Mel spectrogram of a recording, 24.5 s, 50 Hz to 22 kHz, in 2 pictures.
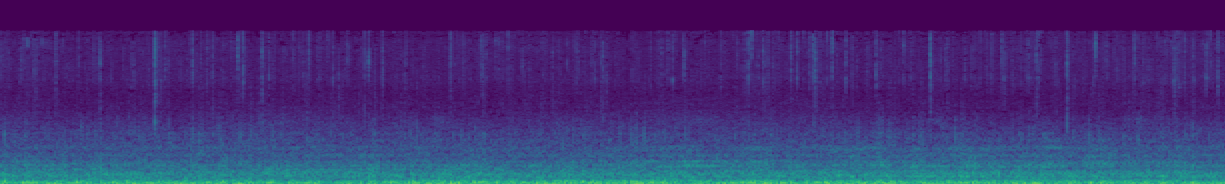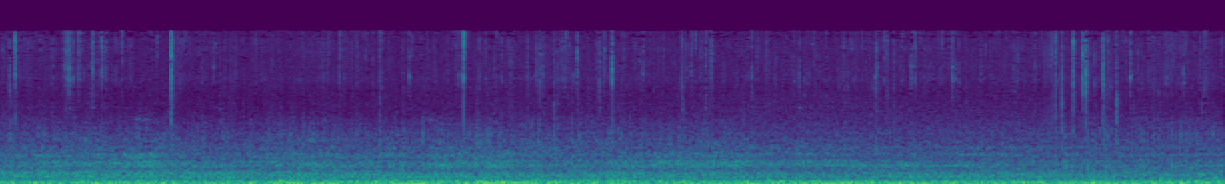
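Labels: Wood pieces burning in a fireplace. 0.0 - 24.5

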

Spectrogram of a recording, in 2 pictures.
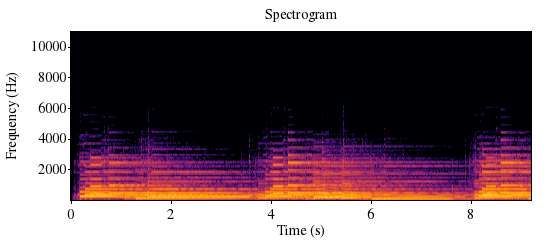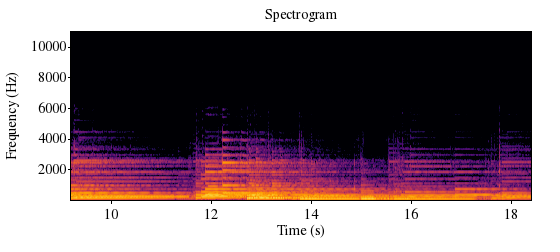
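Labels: An electric guitar plays recurring harmonic patterns, typically used for background layers or structured improvisation. 0.0 - 18.4

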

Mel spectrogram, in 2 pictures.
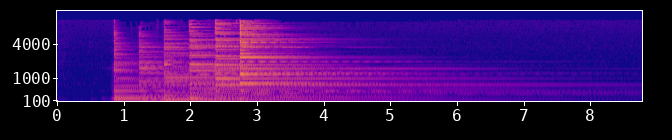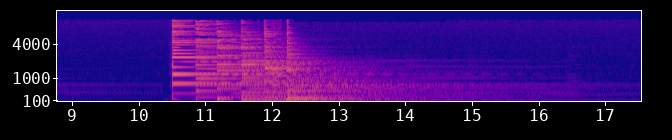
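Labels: An acoustic guitar plucks chords repeatedly with gradually increasing volume. 0.8 - 3.4
The sound of an acoustic guitar chord fading away. 3.5 - 10.4
An acoustic guitar repeatedly plucks a chord with gradually decreasing volume. 10.5 - 13.1
The sound of an acoustic guitar chord fading away. 13.1 - 17.5

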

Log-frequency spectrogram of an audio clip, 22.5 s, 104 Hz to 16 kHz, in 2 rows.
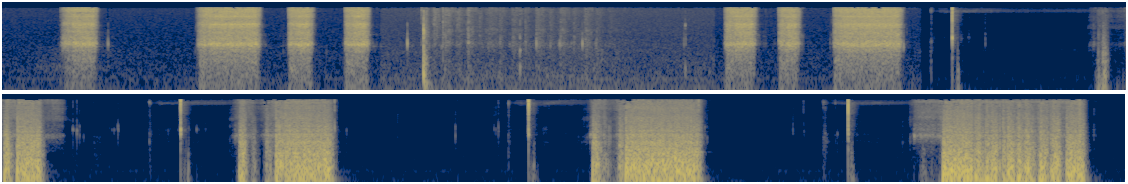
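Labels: A loud spraying sound with a rhythmic pattern. 0.5 - 4.3
A wiping sound fading away. 4.4 - 7.2
A loud spraying sound with a rhythmic pattern. 7.2 - 9.1
A lighter is ignited loudly. 9.4 - 9.6
A strong burst of fire fades away. 10.9 - 11.8
A lighter is struck loudly. 12.7 - 13.2
A strong burst of fire fades away. 13.6 - 14.7
A lighter is struck loudly. 16.3 - 16.6
A strong burst of fire fades away. 17.1 - 18.3
A lighter is struck loudly. 19.6 - 19.9
A strong burst of fire fades away. 20.6 - 22.2

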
